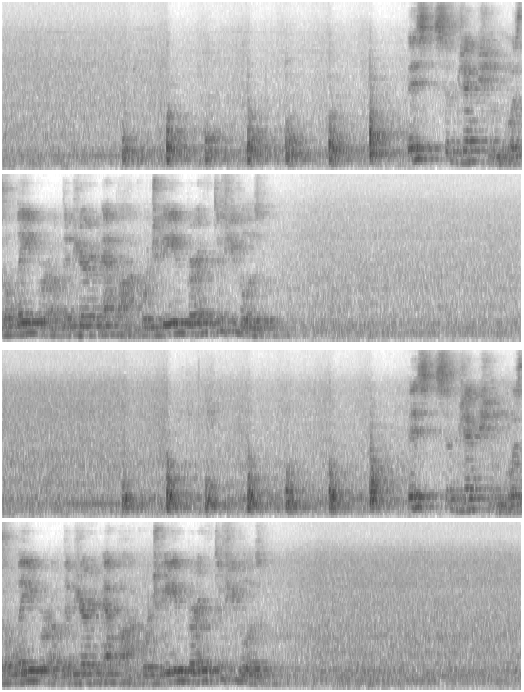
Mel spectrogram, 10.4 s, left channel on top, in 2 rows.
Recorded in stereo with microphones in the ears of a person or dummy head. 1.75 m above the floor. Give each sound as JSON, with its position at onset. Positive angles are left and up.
{"t": 1.2, "sound": "running footsteps", "side_deg": -5, "distance_m": 1.9}
{"t": 4.0, "sound": "a man speaking", "side_deg": 75, "distance_m": 2.0}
